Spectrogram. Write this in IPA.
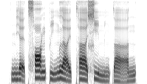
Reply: n̪jɛ̰˨˩t͡sʰɑ˥ŋpi˧˥ŋla̰˨˩ɪ̯ t̪ʰä˥˧ɕi˥˩mi˩ŋ t̪a̰˨˩˦n

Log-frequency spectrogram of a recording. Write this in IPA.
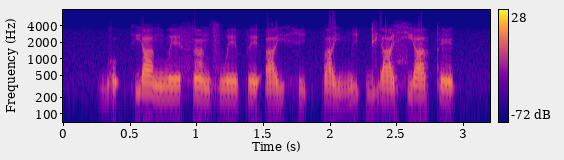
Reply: ɡo˨ʔkja˥˧n̪we˧sã˧ d͡zwe˧pe˨ʔa˧jhi˨ʔ pa˨˩jmi˦ʔ ɡja˧ɕja˦ t̪ẽ˨t̚

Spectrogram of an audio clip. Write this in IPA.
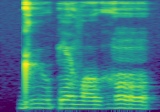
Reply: ɖʉːu̯pʲæ̃vɔu̯ ɦõ

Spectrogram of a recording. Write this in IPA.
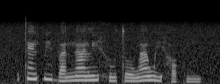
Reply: tɛ̃˦k͡pi˦˨ba˨˦ nã˦ li˦hu˧to˧ wã˦ wi˦˨hɔ˧ki˧

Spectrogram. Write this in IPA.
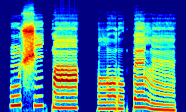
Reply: ũ˦ʃi˦k͡pã˧ | lɔ˨ɾo˨k͡pɛ˧lɛ̃˨

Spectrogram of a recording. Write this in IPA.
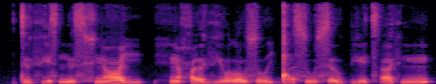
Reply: tɨ˥˩fʲe˥˩snɨ˩˥s xẽ˩˥ʕi˥˩ | hẽ˥˩ħɜ˩˥ vʲe˩˥u̯lˠu˥˩ so˩˥i̯ɡ͡ǃa˩˥s u˩˥sə˥˩u̯ pʲe˩˥t͡sʼa˩˥fʲẽ˩˥

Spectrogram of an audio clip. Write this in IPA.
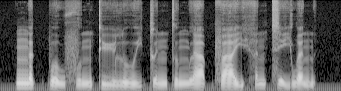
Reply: ŋɐ˥k̚po˨˩wfʊ˨˥ŋ t̪yː˥luː˨˧jkɵ˧n t̪ʊ˧ŋlaː˥p̚faː˥jhɐ˧n t͡se˨˥jwɐ˨˩n

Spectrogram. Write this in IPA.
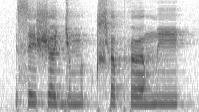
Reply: siʃə ɟɵmɵpt͡ɕʰəpʰɵə̯ mi

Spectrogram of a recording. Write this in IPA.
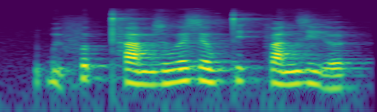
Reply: ɓɨ̰˧˨fə˦˥p̚t̪ʰa˨˩mzu˨˦ə̯ zə˨˦wt̪i˦˥k̚fa˨˦nzi˧˩˨ə̯

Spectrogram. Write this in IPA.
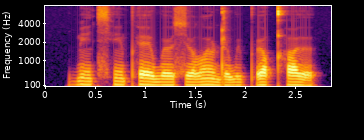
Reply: ɓẽt͡sʰẽpʰɛ wœsʏlˠœ̃ ɖəwʏpʼœ qʰə

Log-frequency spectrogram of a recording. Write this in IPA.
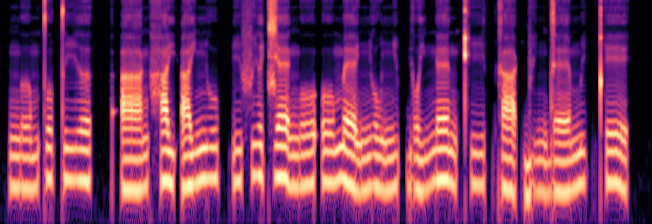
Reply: ŋɤː˩˧mt̪o˥˨ t̪i˧ə̯ | ʔaː˩˧ŋ ha˥˨jʔa˧˥jɲuː˥˨p̚ ʔi˧fi˥˨ə̯t͡ɕɛː˥˨ ŋoː˧˥ʔoː˧˥mɛː˧˩ ɲo˧˩wɲi˧˩p̚jo˩˧jŋɛː˥˨n kʰiː˧t̚kaː˧˩k̚bi˩ŋdɛː˩˧ mi˥˨k̚pʰe˥˨

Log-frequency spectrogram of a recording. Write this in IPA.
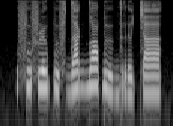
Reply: fɯ˧fɭɯ˧pɯ˨f da˦ɡd̪ɑ˦ ɓɯː˨ɡrɯ˨ ca˦

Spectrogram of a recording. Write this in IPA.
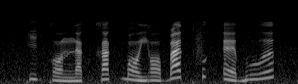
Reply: ki˧kɔ˨˩na˨˩k̚xa˦˥k̚ ɓɔ˨˩jɔ˨˩ ɓa˦˥t̚fə˦˥k̚ʔɛ˨˩ɓu˧˥ə̯

